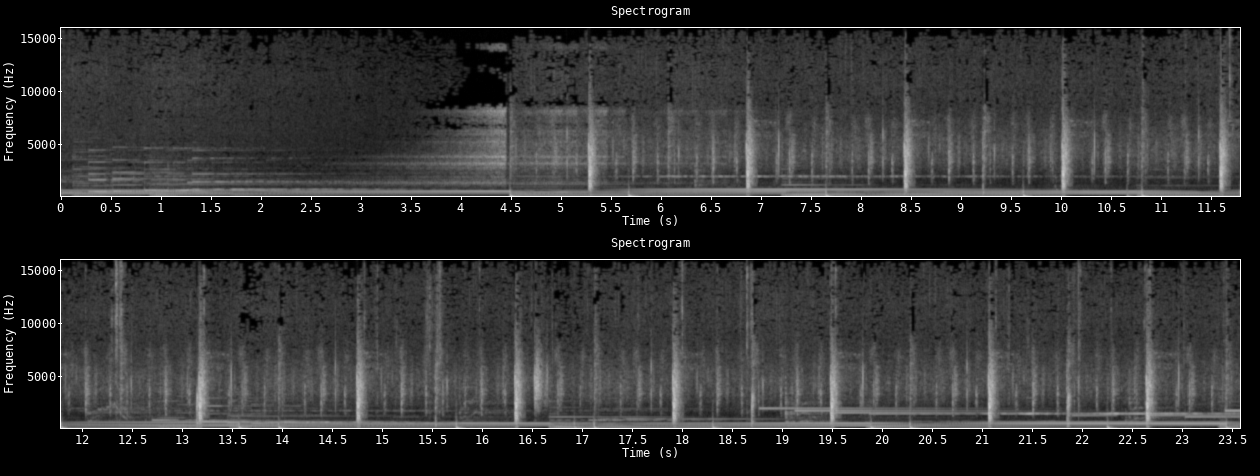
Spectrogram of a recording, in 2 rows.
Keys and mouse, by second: 1.8-3.3 middle drag, 3.9 r, 6.0 middle click, 7.0 middle click, 8.2 r, 9.5 g, 12.8 middle click, 13.4 shift+d, 15.1 shift+middle drag, 15.5 middle drag, 16.1 g, 17.0 r, 18.9 g, 20.6 g, 22.2 middle click, 23.3 g.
